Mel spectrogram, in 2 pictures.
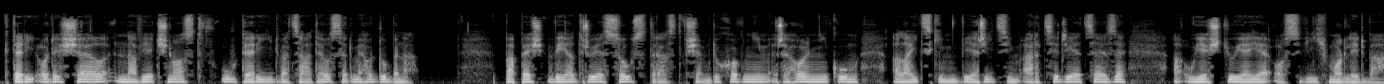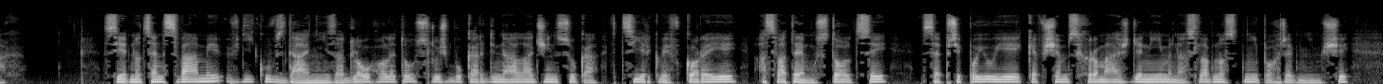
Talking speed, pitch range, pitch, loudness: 115 wpm, 105-120 Hz, 115 Hz, -18 LUFS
